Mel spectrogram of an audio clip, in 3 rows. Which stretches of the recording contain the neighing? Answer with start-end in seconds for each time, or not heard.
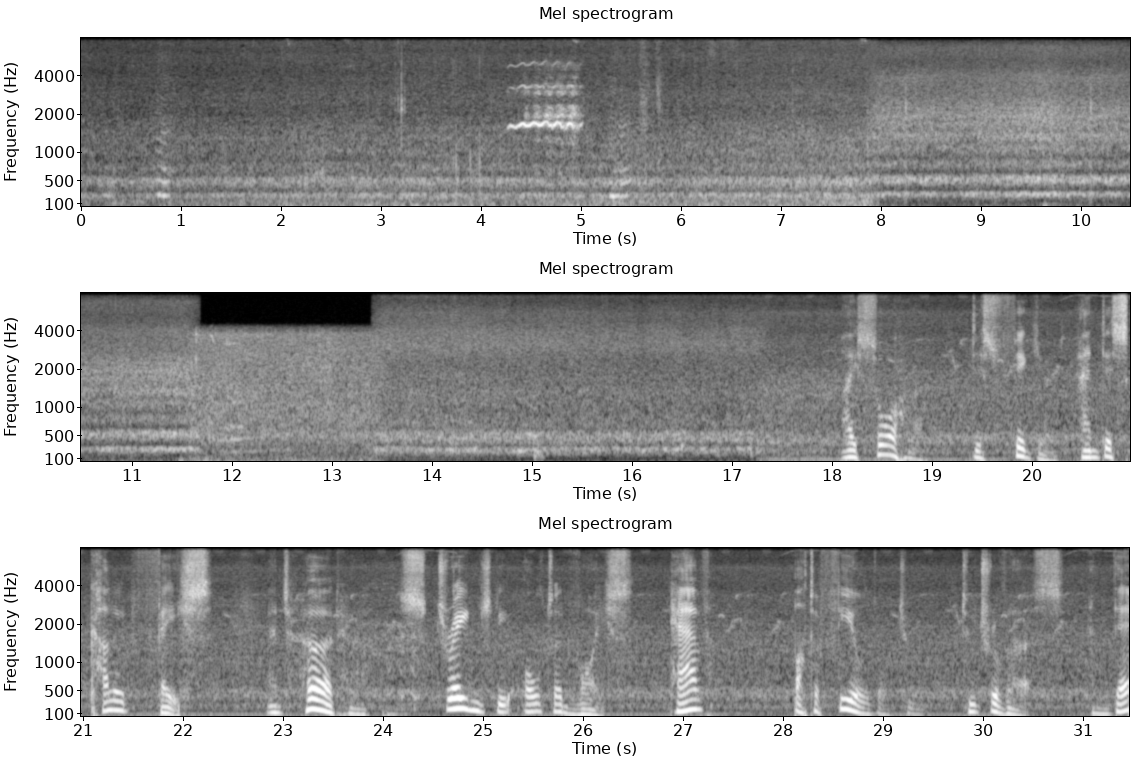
4.2-5.0, 23.8-24.4.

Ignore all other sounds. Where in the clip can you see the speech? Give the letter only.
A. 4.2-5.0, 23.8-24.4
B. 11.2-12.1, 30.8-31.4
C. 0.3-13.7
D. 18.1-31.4
D.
